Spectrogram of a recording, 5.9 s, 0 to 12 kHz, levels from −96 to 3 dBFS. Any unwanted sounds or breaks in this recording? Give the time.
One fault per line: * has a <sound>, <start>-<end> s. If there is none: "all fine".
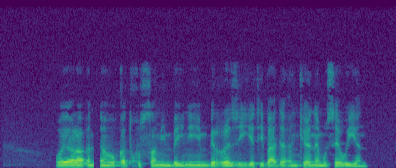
* has a dropout, 1.4-1.5 s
